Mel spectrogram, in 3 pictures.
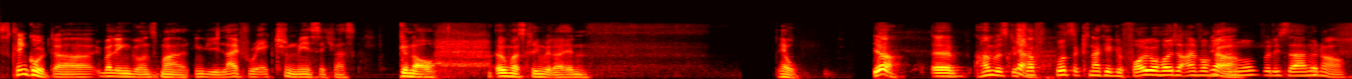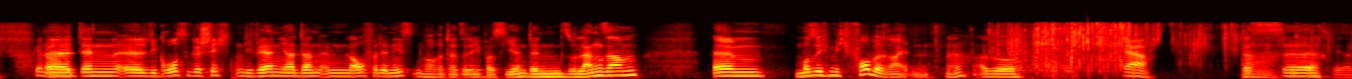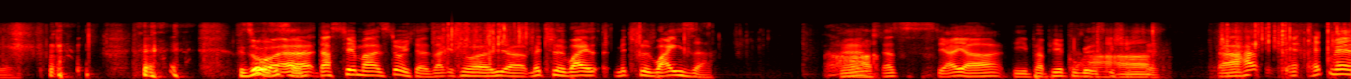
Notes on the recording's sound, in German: Aufgezeichnet am 17.02.2022 via Skype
